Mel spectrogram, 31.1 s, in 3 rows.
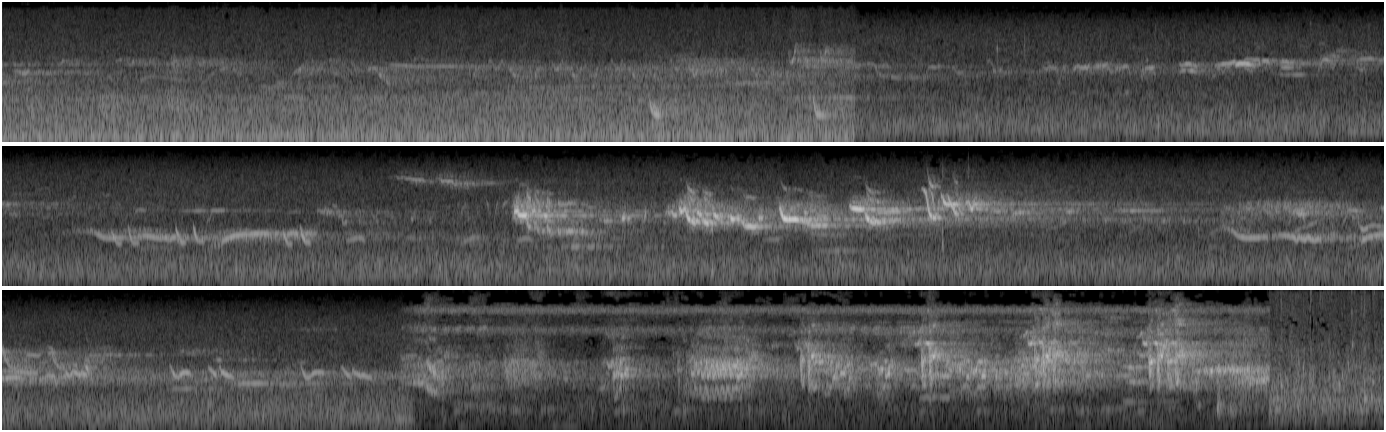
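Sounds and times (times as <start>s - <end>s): birds chirping and calling: 23.8s - 30.2s.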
